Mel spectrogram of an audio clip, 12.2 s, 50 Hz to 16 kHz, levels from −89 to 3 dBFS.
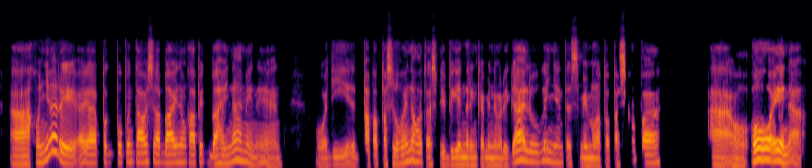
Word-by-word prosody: ah, 125 0 +2
kunyari 155 - +2
ay, - - -1
ah, - - -5
'pag 150 -1 -8
pupunta 155 0 0
ako 155 - +1
sa 155 -2 +1
bahay 145 0 +3
ng 150 - -3
kapitbahay 140 -2 -1
namin, 170 -6 -2
ayan. 75 0 -6 0.6
O - - -6
'di - - -6
papapasukin 135 +6 -1
ako 165 - 0
tapos 120 +1 -2
bibigyan 115 +1 -2
na - - +1
rin 115 0 -4
kami 115 0 -4
ng 110 0 -3
regalo 165 +7 +2
ganyan 150 -4 -5
tapos - - -4
may - - -2
mga 110 -1 -2
papasko 115 +10 -3
pa. 140 0 +1 0.8
Ah, 115 -3 +1
o 110 - -2
oo 195 +4 +8
ayan, 175 -6 +6
ah - - -3
145 Hz, 170 wpm, -24 LUFS, 115-160 Hz, 0.8 s, oo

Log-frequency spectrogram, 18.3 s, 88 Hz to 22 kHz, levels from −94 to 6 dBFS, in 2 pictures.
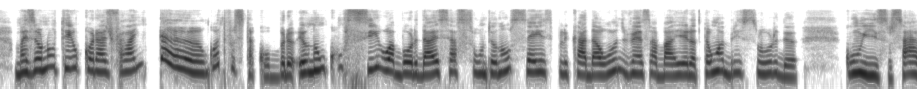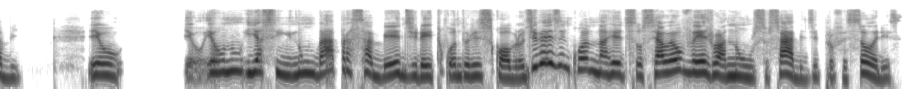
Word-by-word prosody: mas 250 +2 +1
eu 290 0 +4
não 350 +3 0
tenho 325 0 -2
coragem 270 -3 0
de - - -10
falar: 270 +1 -1
"Então, 315 - +3
quanto 370 +3 -4
você 330 - -12
está - - -9
cobra". 190 +3 -3
Eu 240 +2 +4
não 285 +4 +4
consigo 330 -3 -2
abordar 225 -3 +3
esse 245 +2 -3
assunto, 240 -2 -5
eu 235 - +1
não 270 +4 -1
sei 260 -4 -1
explicar 230 -3 -2
da 210 0 +2
onde 255 +5 -2
vem 235 0 -2
essa 230 0 -4
barreira 210 0 +1
tão 240 +3 +1
absurda 235 -6 -4 0.4
com 245 +3 +3
isso, 205 -6 +1
sabe. 190 -3 -3 0.7
Eu 215 -1 -1 0.6
eu - - -10
eu 250 +1 +1
não 270 +1 +1
e, 245 +1 +2
assim, 235 -4 -2
não 235 +2 +1
dá 230 +2 +2
pra 290 -1 -5
saber 225 -3 0
direito 195 -2 -2
quando 205 -1 -4
eles 200 0 -3
cobram. 175 -2 0
De 345 - 0
vez 440 -1 +5
em 380 -2 -4
quando 300 -3 0
na 235 -2 +1
rede 225 -2 0
social 230 +4 +2
eu 280 +2 +6
vejo 245 -3 +4
o - - +6
anúncio, 190 -4 -1
sabe, 210 -5 +3
de 185 +3 -13
professores? 175 +1 -4
235 Hz, 195 wpm, -21 LUFS, 205-260 Hz, 0.7 s, eu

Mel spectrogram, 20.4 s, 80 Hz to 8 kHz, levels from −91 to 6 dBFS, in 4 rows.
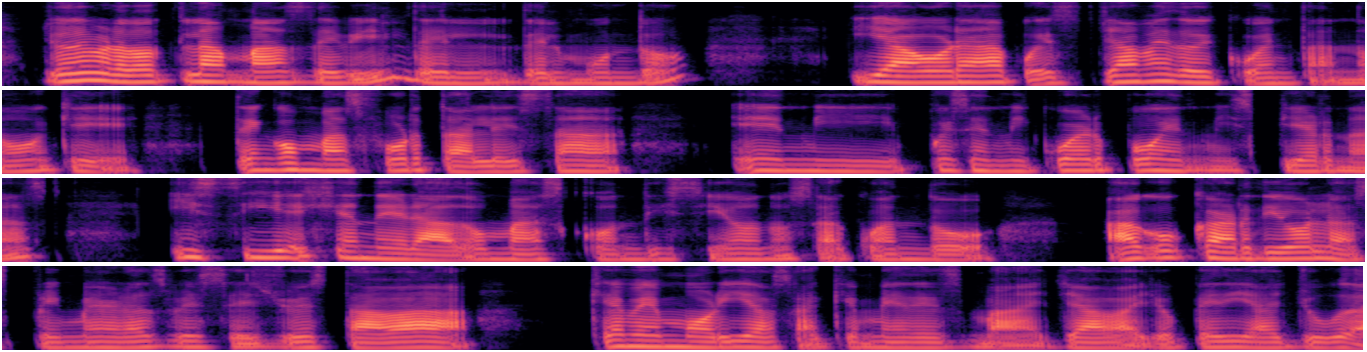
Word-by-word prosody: Yo 200 -1 +1
de 220 - +6
verdad 185 -4 +7
la 190 -1 +6
más 165 -1 +4
débil 180 - -2
del 150 -9 -3
del 150 +1 -4
mundo. 155 - -4 0.6
Y 185 - 0
ahora, 170 +1 +7
pues, 155 -5 -5
ya 185 +1 +4
me 200 +1 +1
doy 170 -2 +1
cuenta, 150 -2 -5
¿no?, 80 -1 -3
que - - -6 0.4
tengo 180 +2 +2
más 165 -1 +2
fortaleza 150 -2 0 0.4
en 165 -1 -3
mi, 150 -3 -6
pues, 170 -1 -6
en 160 -2 -4
mi 150 - -7
cuerpo, 170 +1 0
en 160 -2 -4
mis 90 -1 -9
piernas, 160 +8 -4 0.4
y 205 -1 -1
sí 195 0 -2
he - - -1
generado 150 -7 +1
más 145 0 -2
condición. 150 +1 -7
O - - -4
sea, - - -4
cuando 145 -2 -3 0.4
hago 195 0 +4
cardio, 165 -1 +4
las 180 - -2
primeras 150 +2 -5
veces 155 - -5
yo 145 - -4
estaba 145 0 +5 0.4
que 175 +2 -2
me 165 -1 +1
moría, 150 -1 +1
o 145 - -5
sea, - - -5
que - - -9
me 140 -1 -5
desmayaba. 140 0 -1
Yo - - -6
pedía 155 -2 -3
ayuda. 145 0 -3
155 Hz, 165 wpm, -22 LUFS, 145-175 Hz, 0.6 s, verdad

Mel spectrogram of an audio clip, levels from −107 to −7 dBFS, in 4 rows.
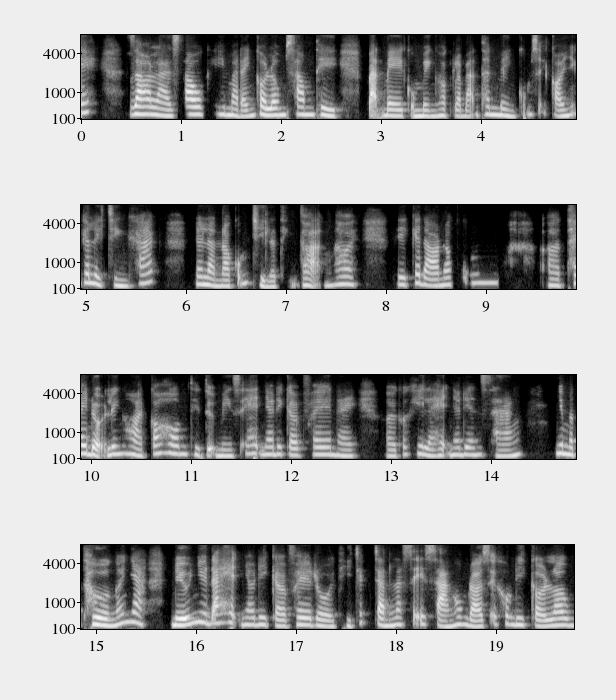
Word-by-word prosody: ấy, 325 +1 -3 0.3
do 260 0 +7
là 225 -4 +2
sau 255 +4 +5
khi 255 -2 -3
mà 230 -2 +2
đánh 205 +3 -1
cầu 250 -1 +4
lông 230 +1 +5
xong 250 0 +3
thì 225 -4 +2 0.3
bạn 215 - +3
bè 210 -1 +3
của 195 - -5
mình 200 -1 +2
hoặc 210 0 -2
là 200 - -1
bản 190 +3 -4
thân 245 -2 +1
mình 215 -4 +1
cũng - - -10
sẽ 255 - -1
có 200 - -1
những 225 +6 -1
cái 310 -1 +1
lịch 255 -6 -1
trình 215 -4 -2
khác 310 +4 -4 0.4
nên 260 -1 +1
là 235 - +3
nó 200 0 0
cũng 245 +9 -6
chỉ 215 - -2
là 180 -1 -3
thỉnh 235 +4 -19
thoảng 225 -1 0
thôi, 260 0 -1 0.4
thì 245 - -2
cái 300 - 0
đó 215 -3 +2
nó 235 +3 0
cũng, 310 +1 -8 0.4
ờ, 220 -2 -5
thay 285 -1 +2
đổi 255 - +5
linh 265 +2 +1
hoạt, 240 -7 -1
có 275 - -1
hôm 285 -3 -1
thì 240 - -5
tụi 220 +1 0
mình 205 -1 -1
sẽ 280 - -7
hẹn 275 -3 -4
nhau 255 - 0
đi 255 - -2
cà 235 -3 -2
phê 250 0 0
này, 210 -3 -2 0.3
rồi 205 -1 -3
có 255 - -8
khi 270 0 -4
là 230 -4 0
hẹn 215 +2 -4
nhau 240 - -1
đi 250 - 0
ăn 240 0 -3
sáng. 205 -1 -2 0.4
Nhưng 290 -1 +2
mà 250 - +3
thường 235 -5 +7
á 255 - +1
nha, 325 -1 0 0.3
nếu 230 +1 +8
như 325 +2 +1
đã 295 - +4
hẹn 310 - -2
nhau 240 0 -1
đi 245 +1 0
cà 210 -3 -1
phê 240 -1 +4
rồi 205 -4 0
thì 200 - -4
chắc 310 - -12
chắn 230 -4 +3
là 245 +3 0
sẽ 265 +1 -1
sáng 195 -7 +3
hôm 250 0 -1
đó 190 -1 +4
sẽ 195 - -3
không 270 -3 -4
đi 240 -1 +2
cầu 205 -4 0
lông, 225 +2 +2
240 Hz, 290 wpm, -23 LUFS, 210-260 Hz, 0.4 s, nếu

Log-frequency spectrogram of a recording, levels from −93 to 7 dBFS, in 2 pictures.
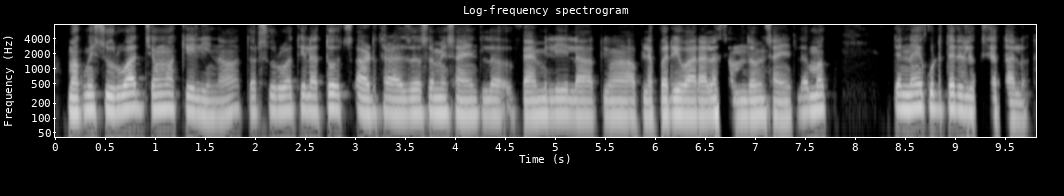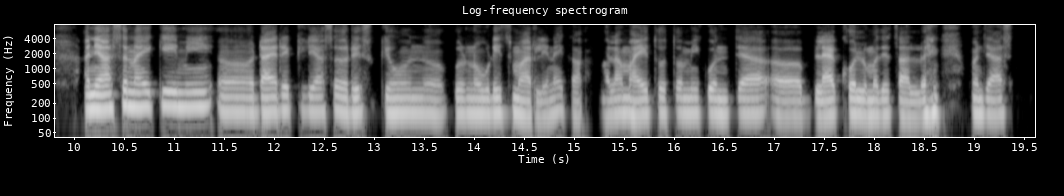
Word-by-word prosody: मग 130 +1 +3
मी 150 0 +3
सुरुवात 145 +2 +3
जेव्हा 155 +1 +1
केली 125 -5 -1
ना 110 +2 -5 0.2
तर 130 - -4
सुरुवातीला 140 +1 -2
तोच 150 -1 0
अडथळा 125 -2 0
जसं 125 +1 -1
मी 130 0 +2
सांगितलं 120 -1 -2
फॅमिलीला 115 0 0
किंवा 115 -1 -2
आपल्या 115 0 -3
परिवाराला 120 -1 +2
समजावून 115 +1 -1
सांगितलं, 115 +4 -3
मग 145 +2 +3 0.7
त्यांनाही 155 +1 +4
कुठेतरी 150 -2 +1
लक्षात 125 -3 -6
आलं 100 -1 -4 0.4
आणि 150 +1 +8
असं 155 +4 +5
नाही 165 0 +5
की 175 -1 +4
मी 165 0 +3 0.2
अ, 135 - -2 0.4
डायरेक्टली 135 +1 +2
असं 135 0 -1
रिस्क 130 +2 -2
घेऊन 125 0 +1
अ, 120 -2 -2
पूर्ण 125 0 0
उडीच 125 0 +1
मारली 110 -3 0
नाही 130 +4 -4
का, 110 - -5 0.2
मला 120 +2 -2
माहित 120 0 +1
होतं 130 +1 -3
मी 125 0 0
कोणत्या 125 0 0
अ, 115 -2 -1
ब्लॅक 115 +1 +2
होलेमध्ये 120 -1 +2
चाललोय 115 +3 +2 0.4
म्हणजे 125 -1 +1
असं 120 +2 -4
125 Hz, 155 wpm, -22 LUFS, 115-140 Hz, 0.7 s, आणि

